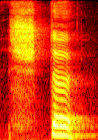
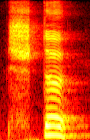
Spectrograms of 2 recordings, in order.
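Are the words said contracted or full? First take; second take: contracted; contracted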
